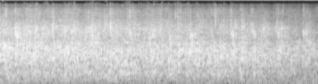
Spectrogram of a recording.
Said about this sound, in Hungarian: Nagy-nagy szeretettel köszöntjük őket. Tapsoljuk meg őket.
